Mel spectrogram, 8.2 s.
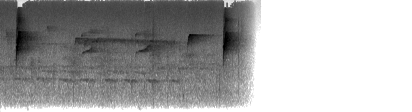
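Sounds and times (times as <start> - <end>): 
Blue-black Grosbeak Cyanocompsa cyanoides in Peru: 0.0 - 4.9.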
